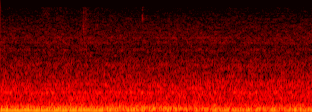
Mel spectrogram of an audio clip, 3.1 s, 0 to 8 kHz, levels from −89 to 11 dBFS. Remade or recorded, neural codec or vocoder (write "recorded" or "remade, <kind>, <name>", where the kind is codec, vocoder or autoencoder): remade, vocoder, Vocos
